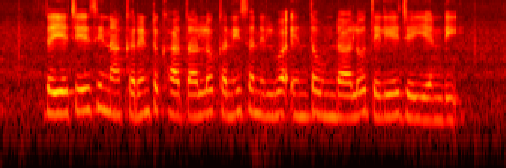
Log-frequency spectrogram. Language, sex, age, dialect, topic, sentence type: Telugu, female, 25-30, Central/Coastal, banking, statement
